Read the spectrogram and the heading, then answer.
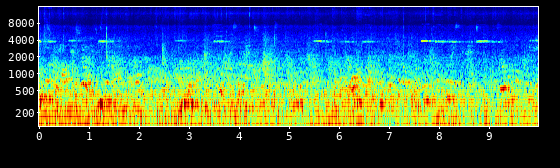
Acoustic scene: subway station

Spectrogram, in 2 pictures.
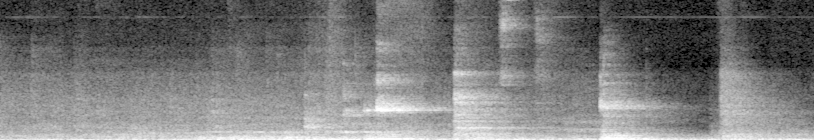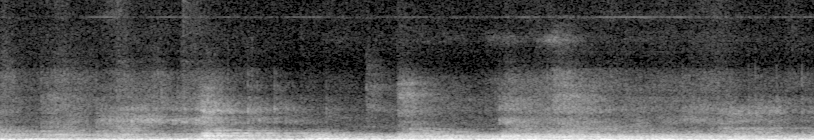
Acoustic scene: elevator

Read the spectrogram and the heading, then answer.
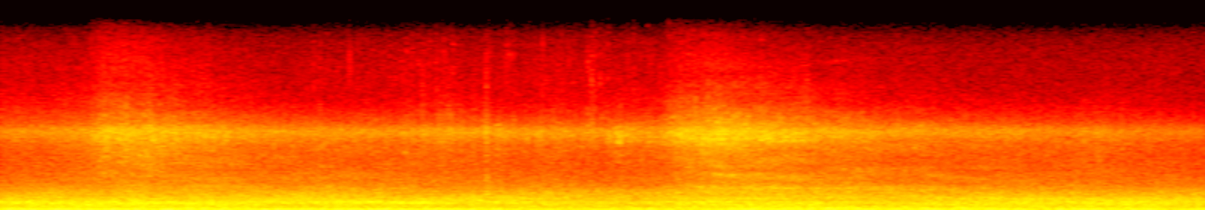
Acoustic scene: street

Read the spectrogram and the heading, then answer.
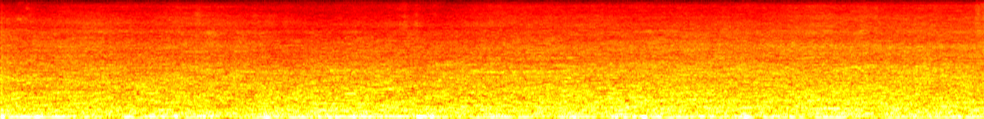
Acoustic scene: street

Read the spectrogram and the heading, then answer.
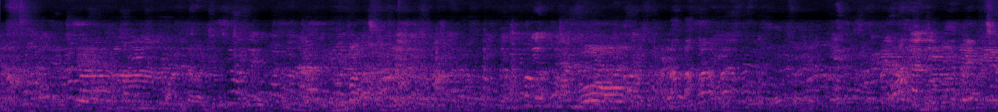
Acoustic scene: crowded indoor space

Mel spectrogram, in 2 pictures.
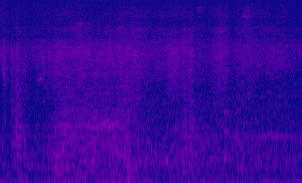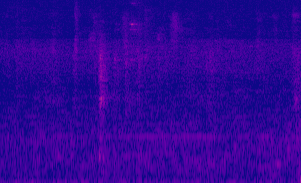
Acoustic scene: subway train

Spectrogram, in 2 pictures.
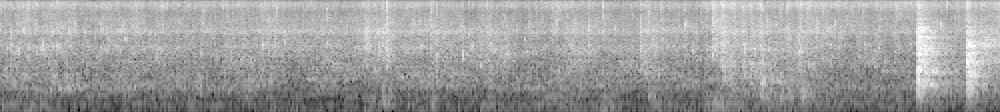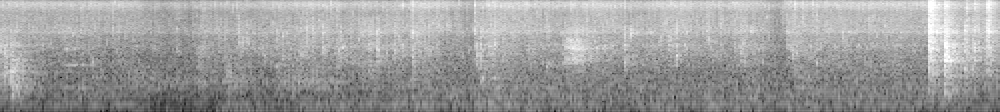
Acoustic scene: kitchen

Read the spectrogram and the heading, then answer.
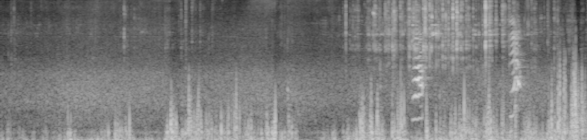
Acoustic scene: residential area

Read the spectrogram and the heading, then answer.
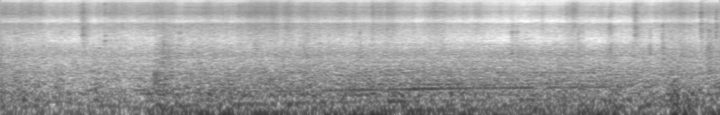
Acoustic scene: bus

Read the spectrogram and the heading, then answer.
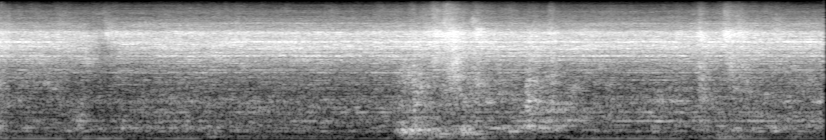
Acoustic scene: restroom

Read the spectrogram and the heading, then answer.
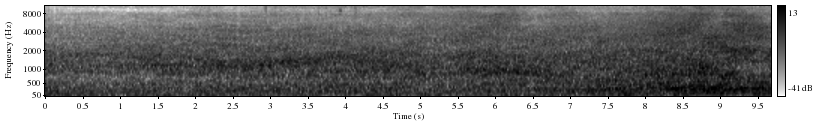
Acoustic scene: street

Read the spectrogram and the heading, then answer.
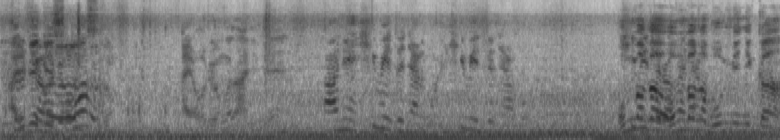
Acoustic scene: car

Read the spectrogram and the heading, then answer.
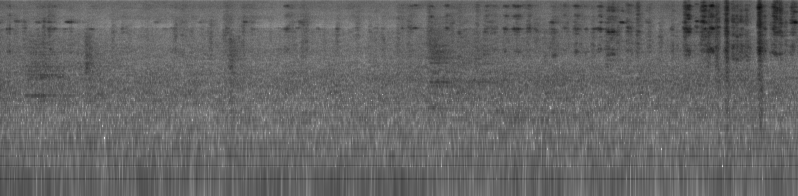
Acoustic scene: street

